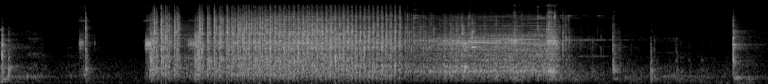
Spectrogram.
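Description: An impact wrench hammers at a flag nut on the suspension link of a big block Jeep, with a few short bursts before a long, loud rattling run, then brief clanks and taps as the tool is set down.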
